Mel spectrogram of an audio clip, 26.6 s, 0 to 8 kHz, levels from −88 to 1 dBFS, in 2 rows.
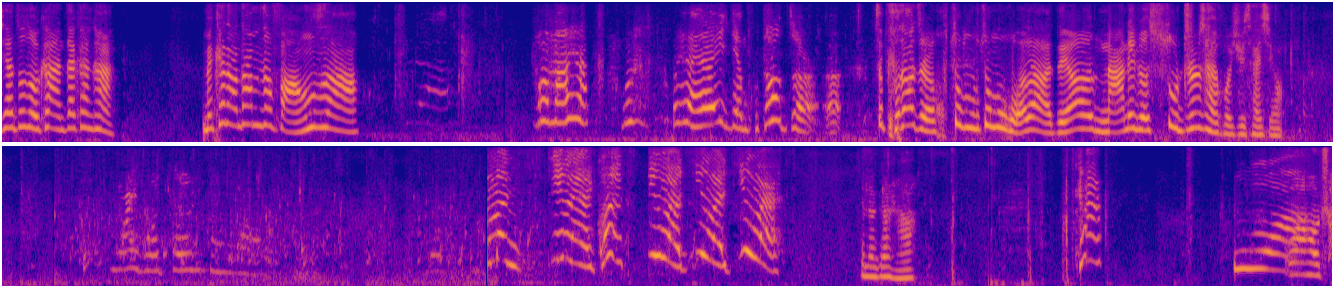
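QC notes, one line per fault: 1.28–2.02 s, 5.04–5.30 s, 13.00–13.82 s, 19.68–19.78 s, 21.26–25.50 s, comfort noise in place of the background: during pauses the real background, sitting about 35–41 dB below the loud parts, turns into a smooth, detail-free hiss, about 2 dB quieter at 1.28 s, level at 5.04 s and about 4 dB quieter at 19.68 s. This is likely discontinuous transmission filling silence with synthetic noise.
13.00 s, sound dropped by the voice detector: a brief bit of quiet sound, about 10 ms, vanishes into steady noise right where the comfort-noise stretch begins. The likely cause is the sender's detector mistaking that sound for background and cutting off early. This is a single loss, unlike repeated chopping.
16.80–18.12 s, sound chopped by the voice detector: about 380 ms of this stretch is replaced in two or more pieces, so soft edges drop out. This is likely a detector toggling on and off repeatedly rather than making one clean cut.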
